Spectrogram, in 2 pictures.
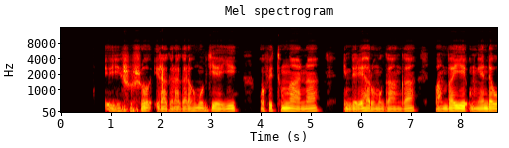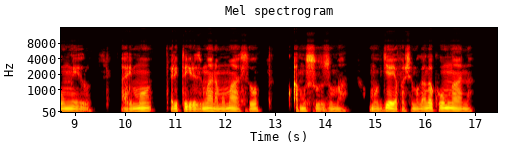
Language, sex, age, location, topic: Kinyarwanda, male, 36-49, Kigali, health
